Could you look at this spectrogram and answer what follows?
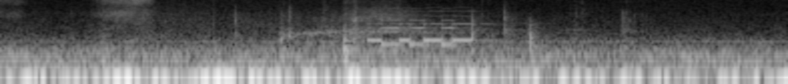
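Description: A telephone rings briefly in a short electronic trill over a low room hum, moderately near, with no talking.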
